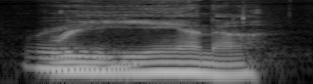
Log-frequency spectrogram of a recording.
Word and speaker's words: Rihanna: Rihanna. – Woo, you did it. Because I'm thinking, not Rihanna, not Rihanna.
